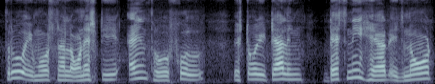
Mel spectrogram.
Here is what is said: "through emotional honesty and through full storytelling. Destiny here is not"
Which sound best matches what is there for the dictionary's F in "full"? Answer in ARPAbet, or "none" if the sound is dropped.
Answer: P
